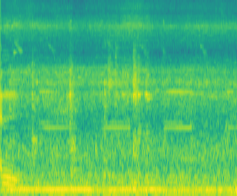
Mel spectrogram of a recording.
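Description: Volvo excavator's diesel engine running under hydraulic load as the bucket scoops and lifts soil: a steady low hum, with faint short warning beeps repeating several times.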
